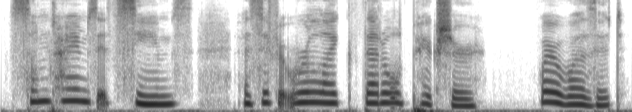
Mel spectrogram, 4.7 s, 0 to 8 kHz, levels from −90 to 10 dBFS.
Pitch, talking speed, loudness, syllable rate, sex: 245 Hz, 165 wpm, -15 LUFS, 5.4 syllables/s, female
